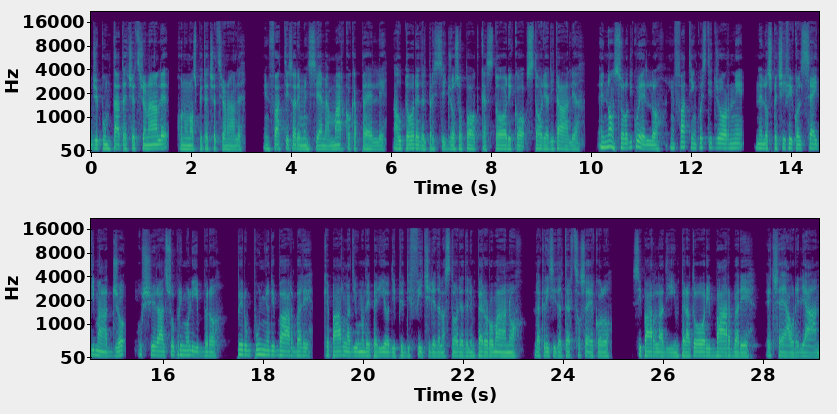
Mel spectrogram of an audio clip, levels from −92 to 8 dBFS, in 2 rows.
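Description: No technical faults occur at any point in this speech recording.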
